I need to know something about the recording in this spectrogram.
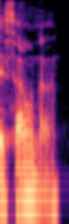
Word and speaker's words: sauna: Say, how do you pronounce sauna? Sauna. That's how you pronounce it. That's the Finnish. It's a Finnish. They invented it. That's how they pronounce it.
